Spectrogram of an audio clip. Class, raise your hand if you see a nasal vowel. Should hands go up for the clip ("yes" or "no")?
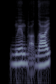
yes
